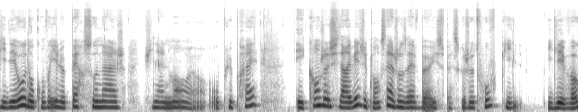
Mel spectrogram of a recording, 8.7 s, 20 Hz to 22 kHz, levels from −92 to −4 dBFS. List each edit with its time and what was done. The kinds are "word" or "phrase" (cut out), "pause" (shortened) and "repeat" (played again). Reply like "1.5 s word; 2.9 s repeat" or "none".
none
